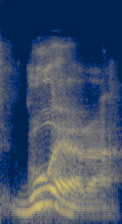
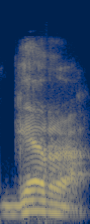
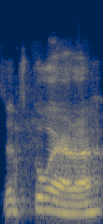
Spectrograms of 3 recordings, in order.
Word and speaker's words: Guerra: In California, the Spanish pronunciation of Guerra, that's how the Spanish would pronounce it, which is fine, but it happens to be Italian, and in Italy, it's Gu-air-rah. Each vowel gets pronounced in Italian, whereas blended in Spanish, and so.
